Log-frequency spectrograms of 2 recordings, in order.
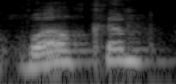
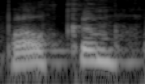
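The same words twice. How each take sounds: The two takes are said the same way.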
